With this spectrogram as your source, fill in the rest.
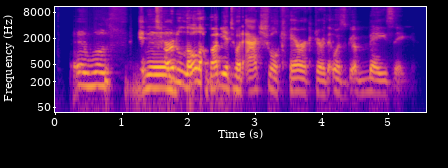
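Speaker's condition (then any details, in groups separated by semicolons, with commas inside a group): No condition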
